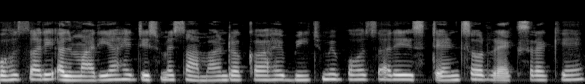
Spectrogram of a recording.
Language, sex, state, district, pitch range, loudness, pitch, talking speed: Hindi, female, Odisha, Malkangiri, 205-225 Hz, -17 LUFS, 215 Hz, 175 wpm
